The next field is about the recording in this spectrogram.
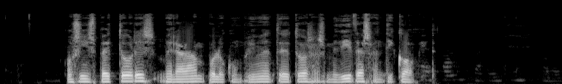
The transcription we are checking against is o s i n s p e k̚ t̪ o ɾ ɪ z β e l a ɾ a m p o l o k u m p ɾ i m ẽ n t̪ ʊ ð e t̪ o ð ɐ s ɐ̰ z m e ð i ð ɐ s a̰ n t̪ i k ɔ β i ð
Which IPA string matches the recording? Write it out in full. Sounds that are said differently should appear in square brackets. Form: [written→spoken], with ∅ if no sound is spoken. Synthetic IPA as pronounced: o s i n s p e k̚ t̪ o ɾ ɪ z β e l a ɾ a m p o l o k u m p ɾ i m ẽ n t̪ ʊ ð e t̪ o ð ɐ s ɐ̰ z m e ð i ð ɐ s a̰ n t̪ i k ɔ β i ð

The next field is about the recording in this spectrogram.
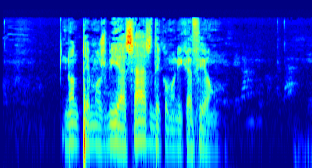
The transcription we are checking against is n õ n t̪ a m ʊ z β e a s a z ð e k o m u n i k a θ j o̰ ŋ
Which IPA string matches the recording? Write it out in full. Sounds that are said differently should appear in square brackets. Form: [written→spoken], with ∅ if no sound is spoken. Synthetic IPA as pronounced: n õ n t̪ [a→e] m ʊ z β [e→i] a s a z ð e k o m u n i k a θ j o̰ ŋ

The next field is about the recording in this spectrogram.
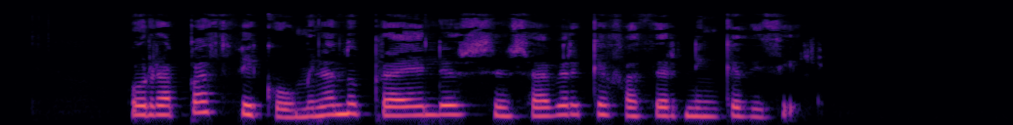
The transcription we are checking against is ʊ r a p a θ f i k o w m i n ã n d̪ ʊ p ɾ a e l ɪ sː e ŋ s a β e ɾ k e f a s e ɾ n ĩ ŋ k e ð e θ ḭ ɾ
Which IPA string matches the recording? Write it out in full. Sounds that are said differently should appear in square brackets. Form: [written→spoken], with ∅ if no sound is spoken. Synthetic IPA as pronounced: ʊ r a p a θ f i k o w m i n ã n d̪ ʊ p ɾ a e l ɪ sː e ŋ s a β e ɾ k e f a [s→θ] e ɾ n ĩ ŋ k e ð [e→i] θ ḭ ɾ

